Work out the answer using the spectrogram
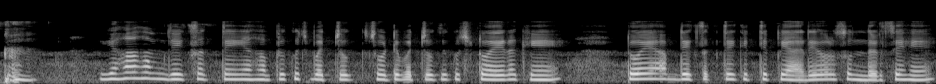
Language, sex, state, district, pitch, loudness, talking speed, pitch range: Hindi, female, Rajasthan, Jaipur, 230 Hz, -16 LUFS, 165 wpm, 220-240 Hz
